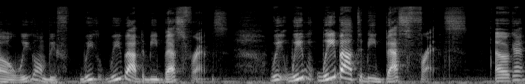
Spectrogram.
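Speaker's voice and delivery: ordinary delivery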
